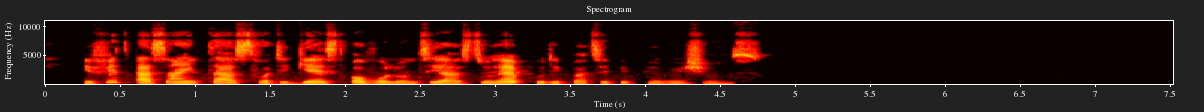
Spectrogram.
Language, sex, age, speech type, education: Nigerian Pidgin, female, 15-29, spontaneous, tertiary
